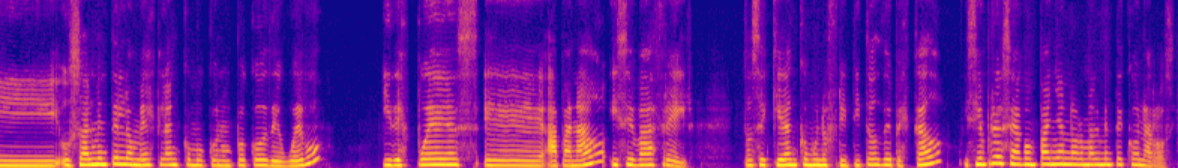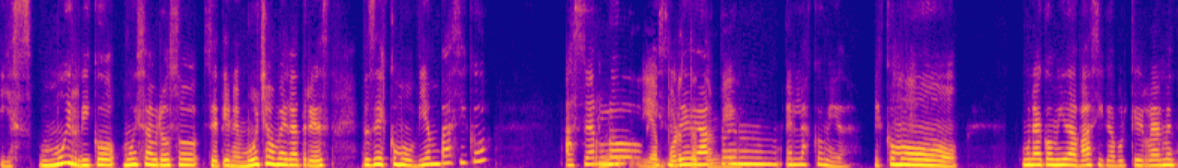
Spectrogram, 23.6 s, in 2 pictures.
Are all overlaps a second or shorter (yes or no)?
no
